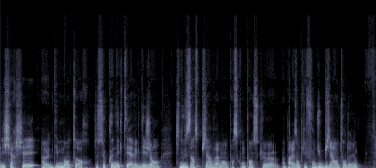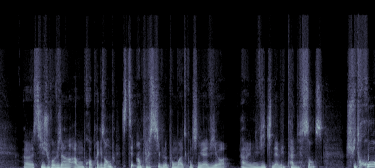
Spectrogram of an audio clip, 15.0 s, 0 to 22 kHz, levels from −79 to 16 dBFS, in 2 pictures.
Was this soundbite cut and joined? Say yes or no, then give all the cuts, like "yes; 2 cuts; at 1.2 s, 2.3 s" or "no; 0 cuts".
yes; 2 cuts; at 7.8 s, 9.8 s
